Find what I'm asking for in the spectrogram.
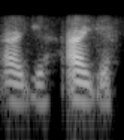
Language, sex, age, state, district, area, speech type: Odia, female, 45-60, Odisha, Sundergarh, rural, conversation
